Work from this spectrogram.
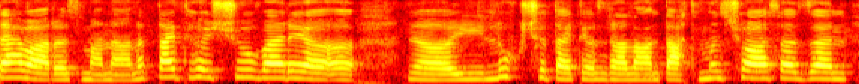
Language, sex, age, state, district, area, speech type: Kashmiri, female, 18-30, Jammu and Kashmir, Bandipora, urban, spontaneous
